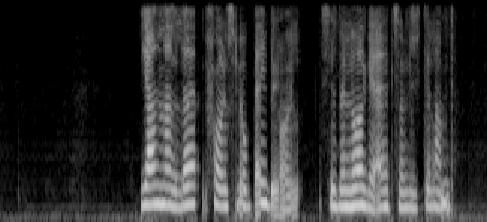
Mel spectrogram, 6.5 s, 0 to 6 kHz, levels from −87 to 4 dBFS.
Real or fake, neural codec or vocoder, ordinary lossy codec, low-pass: fake; codec, 16 kHz in and 24 kHz out, 0.6 kbps, FireRedTTS-2 codec; none; 5.4 kHz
